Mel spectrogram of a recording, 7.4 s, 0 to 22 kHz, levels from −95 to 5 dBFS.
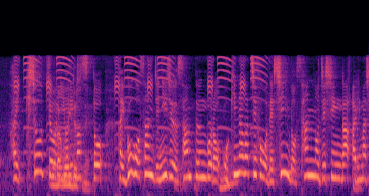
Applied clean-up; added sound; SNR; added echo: none; Squeak; 15 dB; reverberation time 0.6 s.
